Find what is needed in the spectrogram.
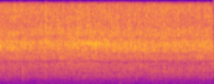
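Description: Small purple and yellow potatoes sizzling in a hot skillet with lemon juice, a steady even hiss.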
